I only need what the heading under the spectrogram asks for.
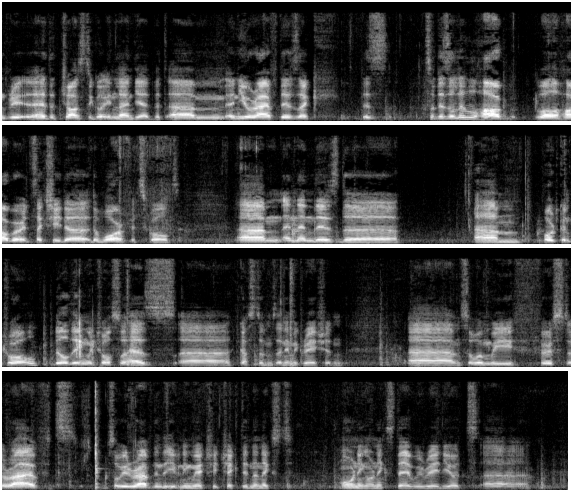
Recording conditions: inside a vehicle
